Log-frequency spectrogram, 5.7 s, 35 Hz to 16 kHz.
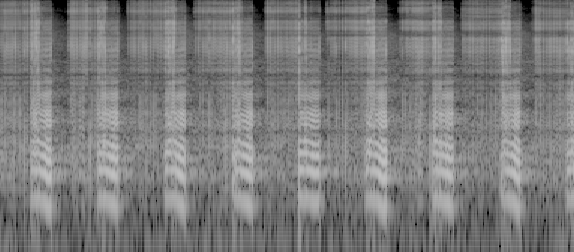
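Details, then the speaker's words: Kemppi X5 modernized pulse MIG with C18 gas at 5–6 L/min: crackling arc in even bursts about 1.5 per second. Steady, healthy pulsed arc. "Slušajte, švajceri, kako radi uređaj. To je ono što sam rekao. Modernizovani puls."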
